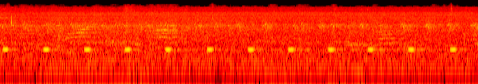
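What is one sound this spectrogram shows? A baby monkey squeaks.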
